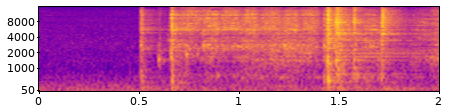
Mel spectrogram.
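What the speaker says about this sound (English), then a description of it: "And just kind of give it a bit of a mix in." A spoon stirring a mixture in a bowl or pan, metallic scraping and clinking that starts abruptly and runs continuously, with a few sharper knocks, fairly close and loud.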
